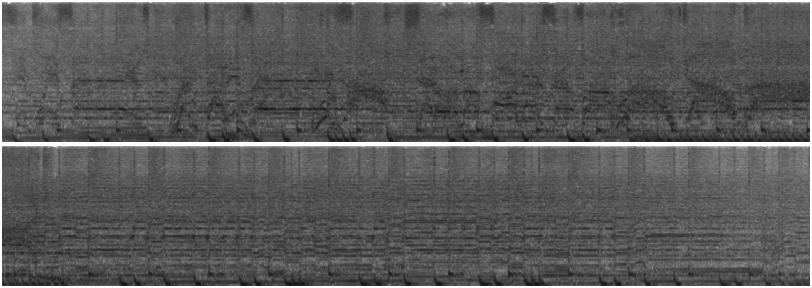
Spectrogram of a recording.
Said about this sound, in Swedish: det är ju metal. Lite svårt att säga just exakt vilken, men tänk lite mer västkust och Falkenberg. Melodierna är riktigt catchiga och skriken fungerar väldigt bra. Det jag gillar mest med låten är faktiskt tempot. Det går riktigt fort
